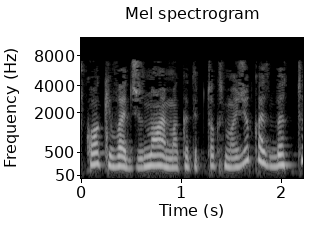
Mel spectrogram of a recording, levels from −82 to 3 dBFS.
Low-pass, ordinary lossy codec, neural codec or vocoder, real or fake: 7.2 kHz; MP3, 32 kbps; none; real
